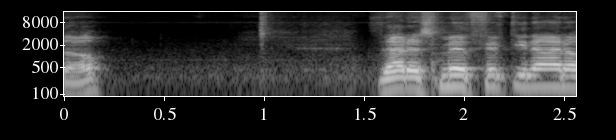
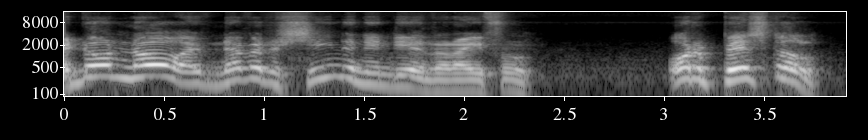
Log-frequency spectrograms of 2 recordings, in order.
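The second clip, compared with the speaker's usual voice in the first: put-on Indian accent, higher, drifting Scottish; 7 semitones higher, 3 dB louder than usual. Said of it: "your Indian accent turned out almost Scottish".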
